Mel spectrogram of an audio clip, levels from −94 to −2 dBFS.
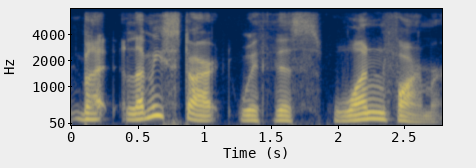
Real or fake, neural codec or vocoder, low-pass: real; none; 7.2 kHz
